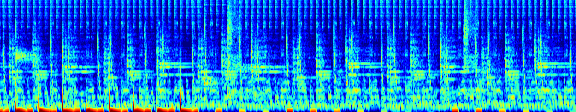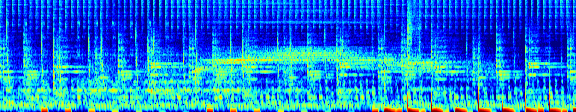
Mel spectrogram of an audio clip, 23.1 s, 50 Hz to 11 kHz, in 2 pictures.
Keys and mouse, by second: 0.0-1.8 drag, 2.0 middle click, 3.1 alt+s, 4.1-5.3 middle drag, 5.3-9.8 right drag, 7.4 z, 8.1 z, 8.5 alt+s, 9.8 middle click, 10.6-12.4 drag, 12.4-13.6 middle drag, 13.9-16.5 middle drag, 18.2 Tab, 20.2 KP_1, 21.6-22.6 middle drag.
